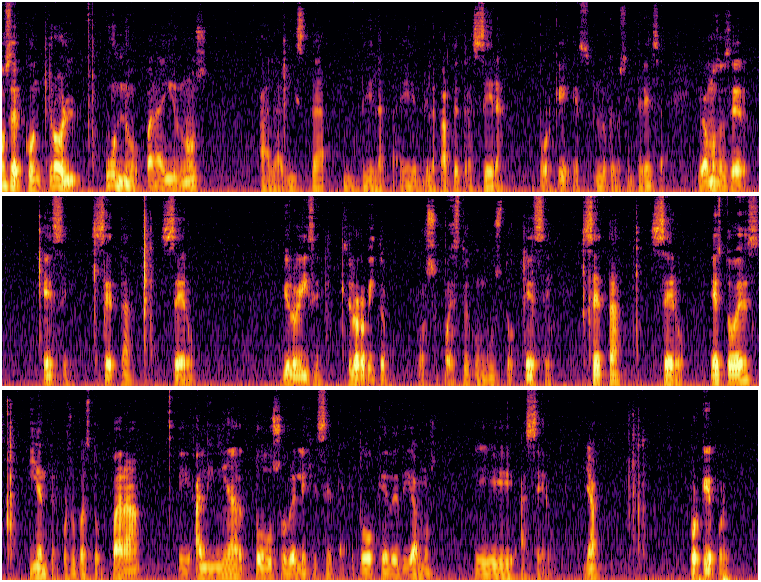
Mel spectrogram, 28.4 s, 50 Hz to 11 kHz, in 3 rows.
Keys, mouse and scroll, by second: 0.9-1.3 scroll down 2, 1.9 shift+middle click, 3.0-3.8 shift+scroll up 3, 8.1 s, 8.7 z, 11.7 Escape, 14.1 s, 14.9 z, 15.5 KP_0, 17.1 KP_Enter, 25.1 alt+Tab, 27.9 alt+Tab.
